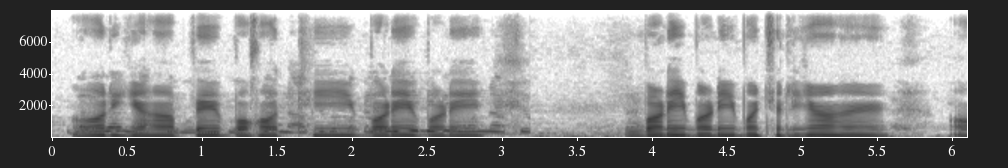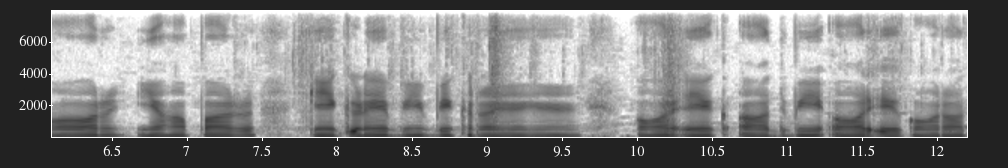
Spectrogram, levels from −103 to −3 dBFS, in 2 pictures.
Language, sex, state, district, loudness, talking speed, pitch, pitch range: Hindi, male, Uttar Pradesh, Jyotiba Phule Nagar, -30 LUFS, 120 wpm, 140 Hz, 130-145 Hz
